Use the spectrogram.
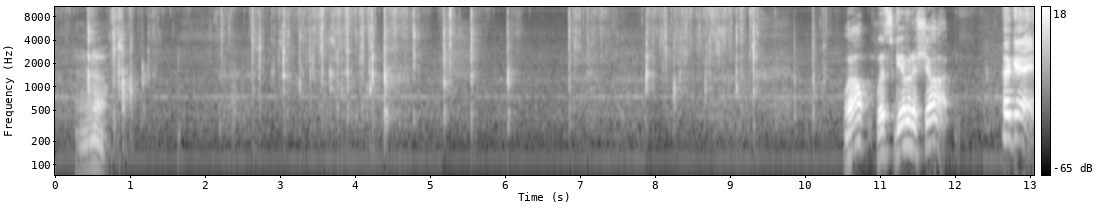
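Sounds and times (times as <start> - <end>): fork stirring spaghetti: 0.0 - 6.2, 6.8 - 10.4.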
